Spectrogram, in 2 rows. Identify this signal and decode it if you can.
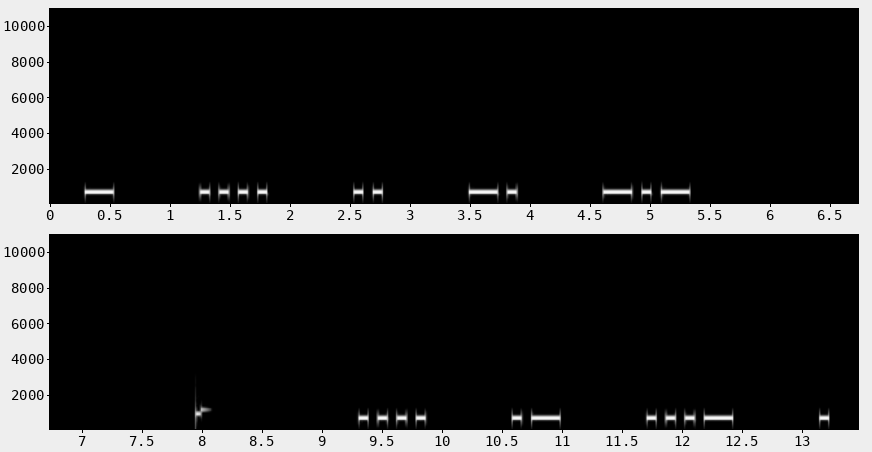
Morse code, heard as a keyed tone, about 15 wpm, spaced as for 9 wpm, 700 Hz. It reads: THINK HAVE
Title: 3x Character Spacing - Top 300 Words - 15wpm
